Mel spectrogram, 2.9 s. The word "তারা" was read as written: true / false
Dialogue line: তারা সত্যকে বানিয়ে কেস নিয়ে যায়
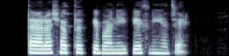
true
